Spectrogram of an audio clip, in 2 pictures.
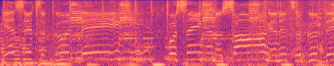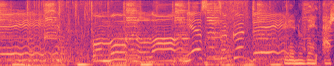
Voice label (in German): Werbung FR CH, flippig frech verspielt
